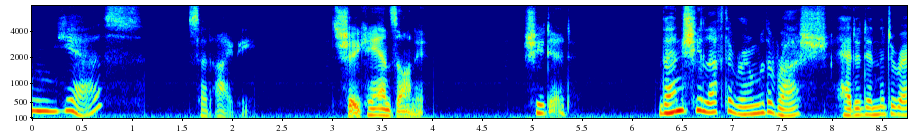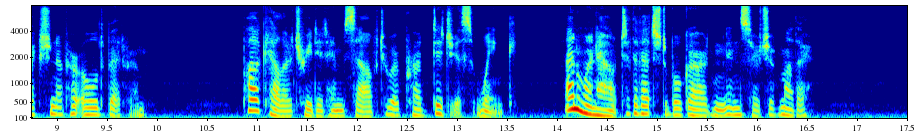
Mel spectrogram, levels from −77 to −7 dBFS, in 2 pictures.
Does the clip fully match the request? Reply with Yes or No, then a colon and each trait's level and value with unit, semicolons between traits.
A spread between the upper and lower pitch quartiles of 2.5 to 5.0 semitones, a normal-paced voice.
No: wide, 5.5 semitones; average, 160 wpm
